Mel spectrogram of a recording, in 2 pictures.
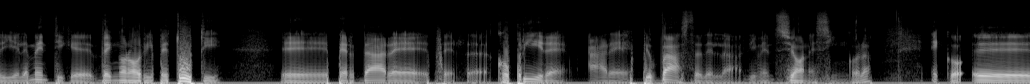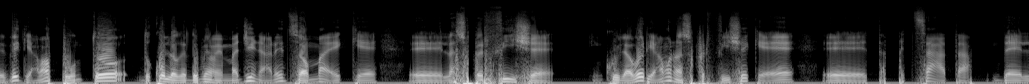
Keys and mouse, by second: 7.9-20.5 drag.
